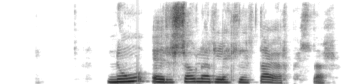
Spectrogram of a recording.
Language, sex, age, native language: Icelandic, female, 14, Icelandic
